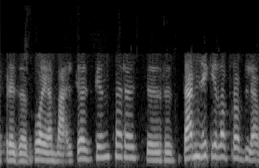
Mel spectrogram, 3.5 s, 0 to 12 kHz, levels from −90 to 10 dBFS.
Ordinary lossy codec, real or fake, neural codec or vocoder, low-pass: MP3, 48 kbps; fake; vocoder, 24 kHz, 100 mel bands, Vocos; 10.8 kHz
